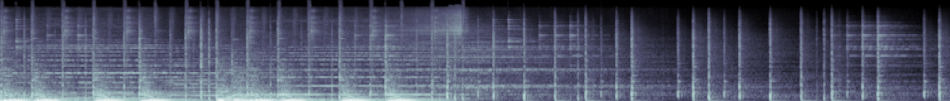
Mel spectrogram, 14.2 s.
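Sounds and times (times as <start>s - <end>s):
combat music: 0.0s - 10.2s.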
